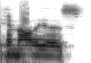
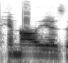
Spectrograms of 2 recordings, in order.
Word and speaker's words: Himalayas: And it is derived from the tradition of the Upanishads, which are the original Vedantic texts that came out of the Himalayas 5,000 years ago. So there's a flow of knowledge that started in the Himalayas, or Himalayas as Americans say here, that goes down to present day.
